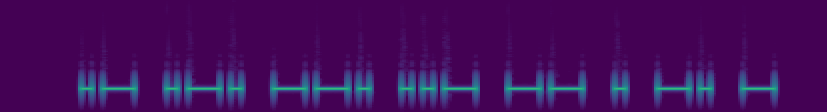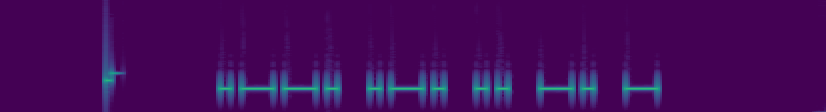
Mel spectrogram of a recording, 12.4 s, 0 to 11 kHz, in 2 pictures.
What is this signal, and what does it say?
Morse code, heard as a keyed tone, about 15 wpm, 700 Hz. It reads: ARGUMENT PRINT
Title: Sentences from Top 1400 Words - New Word Drill - 15wpm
